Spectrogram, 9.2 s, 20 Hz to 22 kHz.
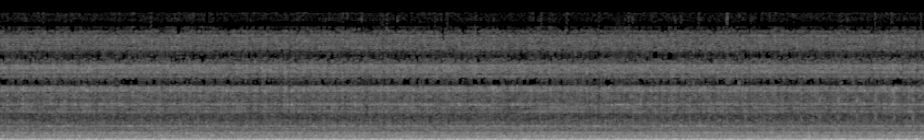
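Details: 1959 Dodge Coronet idling after fixing a sticking carburetor needle valve that had starved it of fuel: steady, even smooth low rumble with a constant beat, no misses or ticking; runs healthy.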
